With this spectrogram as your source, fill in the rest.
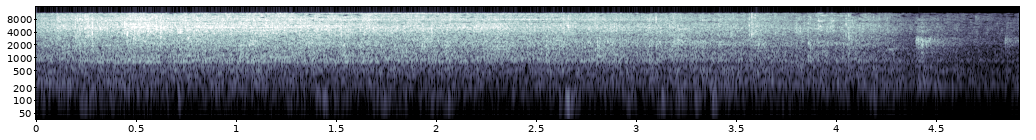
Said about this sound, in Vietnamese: Vỗ tay, chả thấy ai vỗ gì cả. Ôi trời, thế là không muốn tác hợp cho người ta. Thế thì keo kiệt thế, bùn xỉn thế. Học Phật mà bùn xỉn thế, cho một chàng vỗ tay thật to nữa lên.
